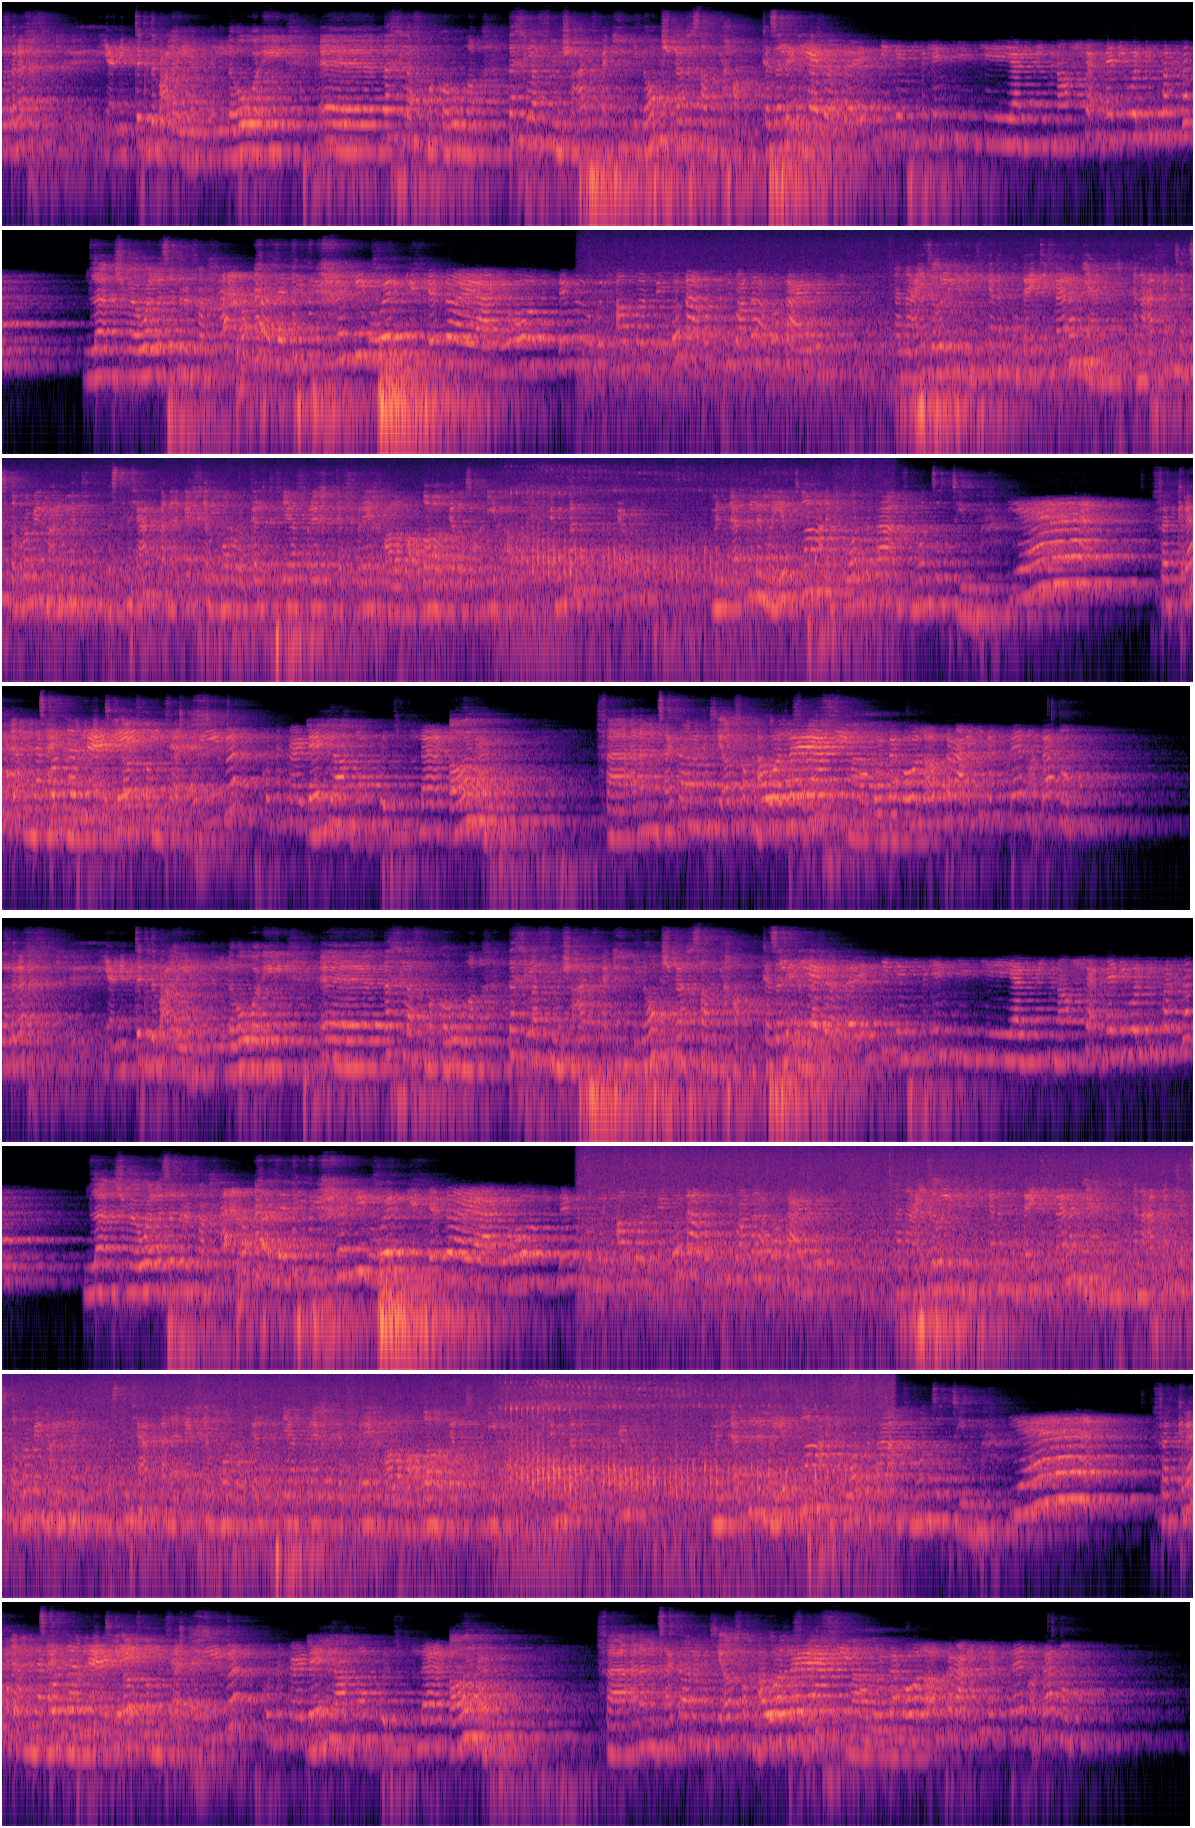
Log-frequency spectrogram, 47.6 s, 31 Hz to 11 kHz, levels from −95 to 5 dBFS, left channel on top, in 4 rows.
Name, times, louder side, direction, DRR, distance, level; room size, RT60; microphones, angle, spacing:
voice 1, 0.0-8.4 12.7-14.1 14.4-15.3 15.6-15.8 20.8-29.6 30.9-33.8 35.3-37.8 38.8-39.3 40.2-40.6 41.7-44.7, equal, 20° left, -1 dB, 4.7 m, -29 dB
voice 2, 7.8-11.9 14.0-20.6 25.1-25.3 30.0-30.2 33.9-34.8 35.8-40.7 43.3-46.4, left 1 dB, 60° left, 0 dB, 4.4 m, -27 dB
sound 1, 17.6-32.8, right 5 dB, 55° right, 0.7 m, -35 dB
29.0 x 18.5 x 5.2 m, 2.1 s
head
